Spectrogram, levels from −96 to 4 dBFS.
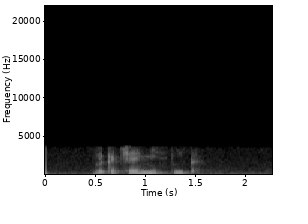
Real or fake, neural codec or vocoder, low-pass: fake; vocoder, 44.1 kHz, 128 mel bands every 512 samples, BigVGAN v2; 3.6 kHz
